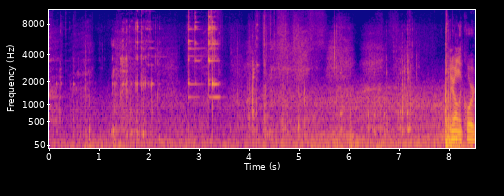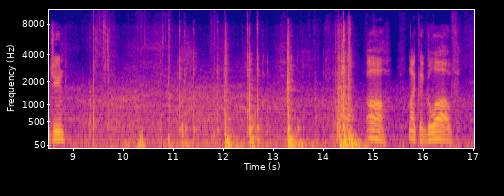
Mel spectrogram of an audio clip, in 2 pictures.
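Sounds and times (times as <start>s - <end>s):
metal clinking: 1.2s - 4.5s
sharp ringing metal clinks: 2.8s - 3.5s.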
